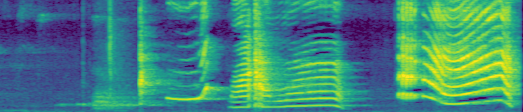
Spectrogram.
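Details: Pet Indian ringneck parrot giving three harsh, rich squawking calls, each a bent, nasal note lasting about half a second, the last one loudest and dropping in pitch at the end, in a quiet indoor setting.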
